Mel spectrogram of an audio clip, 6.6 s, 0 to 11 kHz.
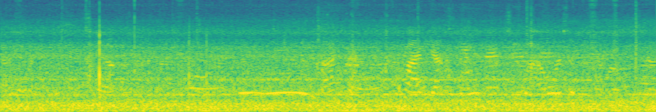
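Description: Steady engine and airflow noise inside the passenger cabin of an Airbus A321 on its descent to land, with a faint steady hum running through it. A sharp click sounds about a second in.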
